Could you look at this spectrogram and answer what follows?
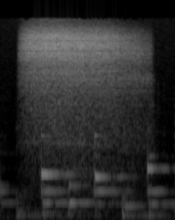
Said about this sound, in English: Suddenly they heard a scary sound coming from the darkness on the other side of the room. A cold reptilian hiss.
